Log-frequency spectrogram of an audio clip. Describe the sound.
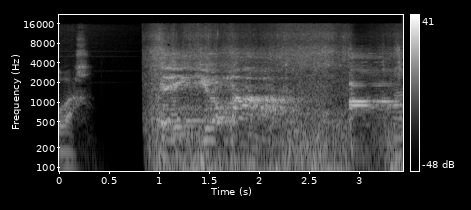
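A loud electronic start siren at a swimming competition blares abruptly after a brief voice giving the starter's orders and a moment of silence, sustained over a roaring, echoing crowd.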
